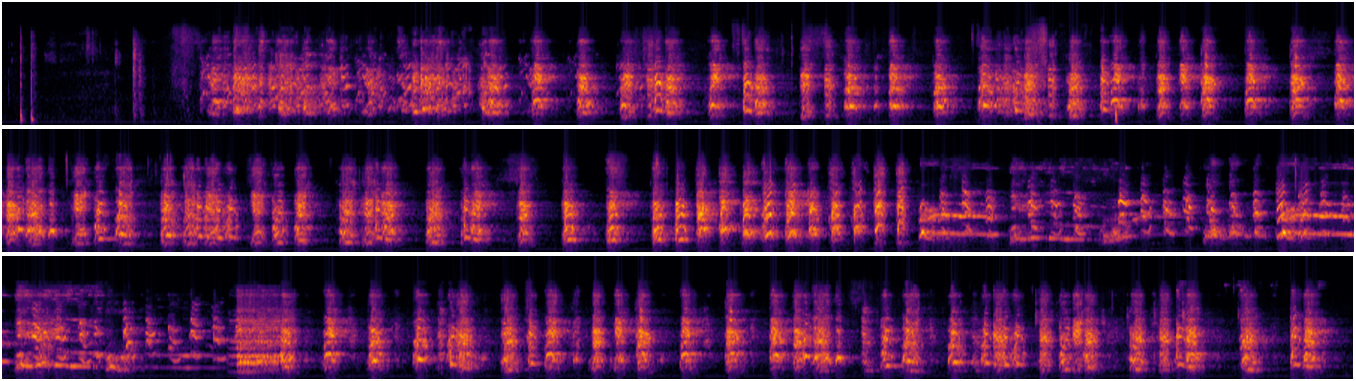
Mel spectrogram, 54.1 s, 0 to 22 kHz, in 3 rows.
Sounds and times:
Bark: 2.6 - 54.0.

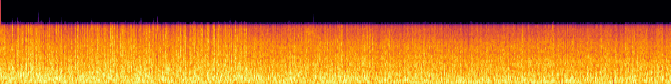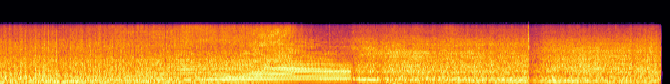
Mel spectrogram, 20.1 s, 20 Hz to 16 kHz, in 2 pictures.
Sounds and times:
Car: 0.0 - 20.0
Accelerating, revving, vroom: 11.8 - 20.0.

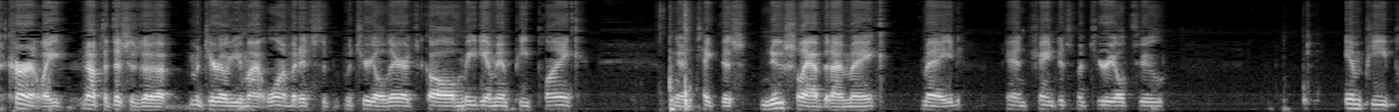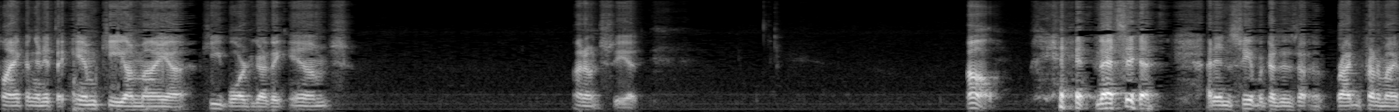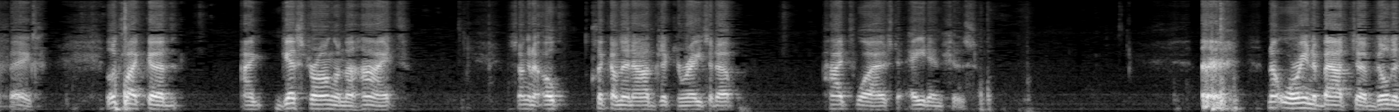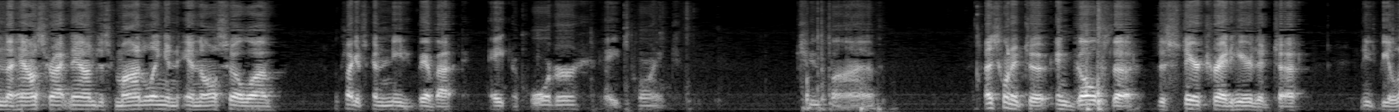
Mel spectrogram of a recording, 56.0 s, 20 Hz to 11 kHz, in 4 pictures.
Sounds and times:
Speech: 0.0 - 5.9, 6.7 - 11.7, 13.0 - 17.6, 19.7 - 20.5, 23.6 - 29.8, 30.4 - 32.1, 33.1 - 35.5, 36.2 - 37.9, 40.0 - 44.8, 45.4 - 48.7, 50.0 - 50.8, 51.8 - 55.9
Inside, small room: 0.0 - 55.9.

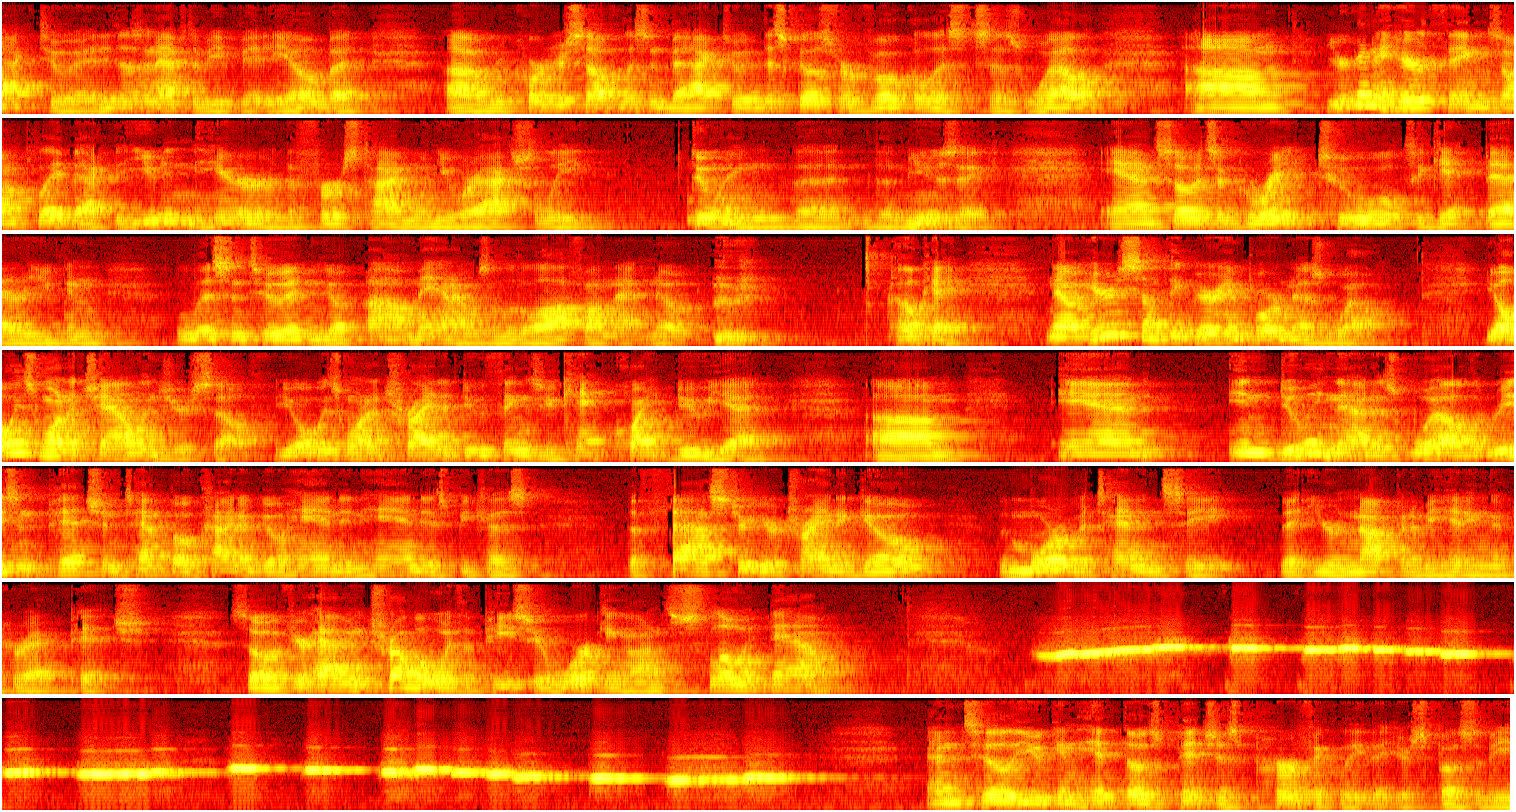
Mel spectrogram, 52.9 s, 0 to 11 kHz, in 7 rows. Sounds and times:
Whistling: 43.0 - 49.6.

